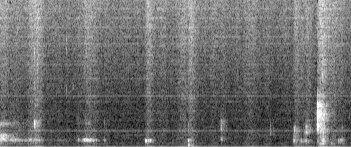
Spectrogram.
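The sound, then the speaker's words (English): Someone sips green tea, making a few short, soft slurping and swallowing mouth noises spread over a couple of seconds, with a steady low hum underneath and no talking. “I'm going to take a sip of this tea, yo. Because I got some green tea in front of me and I need it.”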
